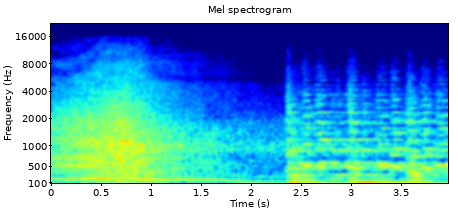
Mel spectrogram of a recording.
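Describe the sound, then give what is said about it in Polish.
A loud car engine roars with a broad screeching burst like tires squealing, its pitch sagging as it fades, before music abruptly cuts in at the end. “To trochę jak pewien bawarski producent samochodów jest dziś oceniany przez pryzmat części jego klientów odzianych w ortalionowe ciuchy.”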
